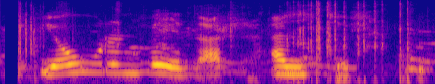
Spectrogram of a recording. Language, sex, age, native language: Icelandic, female, 10, Icelandic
